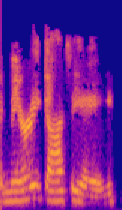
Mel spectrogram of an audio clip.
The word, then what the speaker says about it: Gauthier: I'm going to share a song by Mary Gauthier is how you say her name.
